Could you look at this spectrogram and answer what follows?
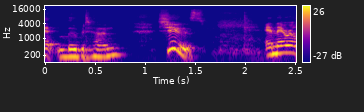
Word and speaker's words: Louboutin: um and i bought my first pair of louis vuitton is that how you say it louboutin shoes and they were like 800 and i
